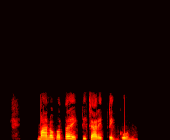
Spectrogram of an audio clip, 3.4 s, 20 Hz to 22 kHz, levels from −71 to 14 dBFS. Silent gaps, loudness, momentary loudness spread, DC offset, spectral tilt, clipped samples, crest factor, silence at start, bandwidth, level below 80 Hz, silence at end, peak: 0.45-0.74 s, 1.58-1.64 s; -18 LUFS; 8 LU; under 0.1%; -4 dB/octave; under 0.1%; 18 dB; 0.25 s; 8 kHz; -54 dBFS; 0.7 s; -2 dBFS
